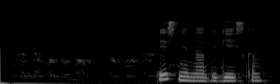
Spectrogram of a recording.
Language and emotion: Russian, neutral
